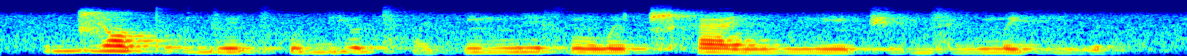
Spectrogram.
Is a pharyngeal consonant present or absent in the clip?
absent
